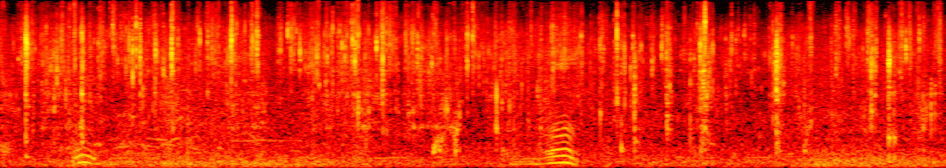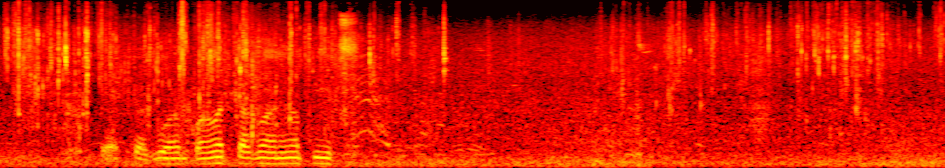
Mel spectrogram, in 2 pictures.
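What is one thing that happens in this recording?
A hand squishes and squelches through wet crushed tomatoes in a metal pot.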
